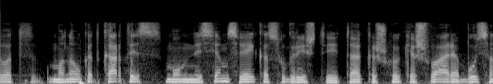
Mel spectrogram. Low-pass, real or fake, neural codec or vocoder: 7.2 kHz; real; none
